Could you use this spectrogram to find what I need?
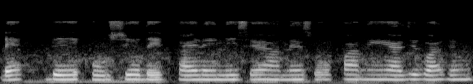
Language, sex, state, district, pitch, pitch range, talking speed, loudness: Gujarati, female, Gujarat, Gandhinagar, 220 Hz, 215-225 Hz, 125 wpm, -16 LUFS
